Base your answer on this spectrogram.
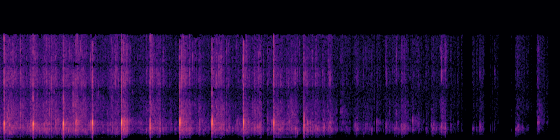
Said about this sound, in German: Danke euch vielmals für den Einsatz, den ihr gegeben habt gestern. Geben wir Ihnen doch nochmal einen riesen Applaus. Merci vielmals.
